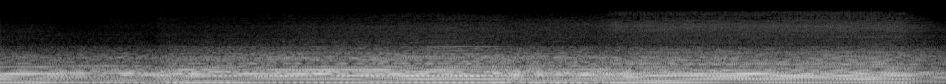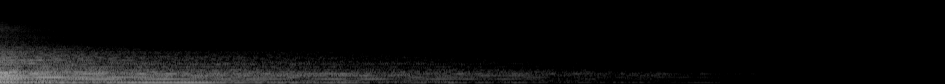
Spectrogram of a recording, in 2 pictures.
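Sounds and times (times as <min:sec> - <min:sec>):
orchestra: 0:00.0 - 0:12.0.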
